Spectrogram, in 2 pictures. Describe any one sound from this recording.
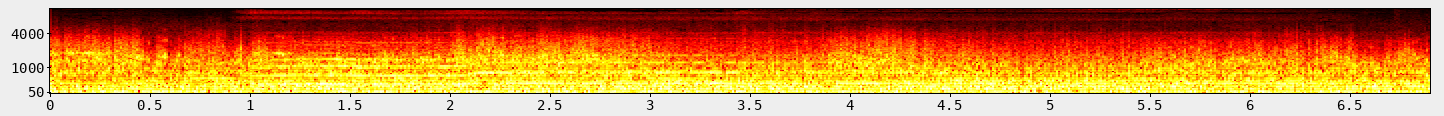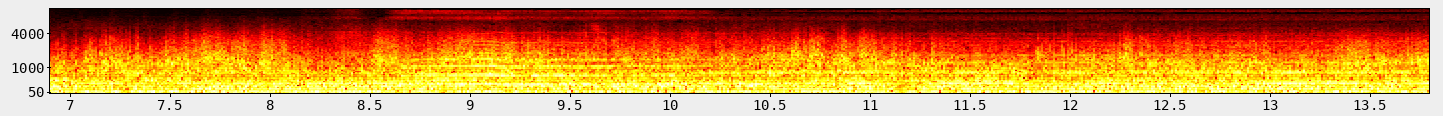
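Wind roars loudly past the microphone outdoors.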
